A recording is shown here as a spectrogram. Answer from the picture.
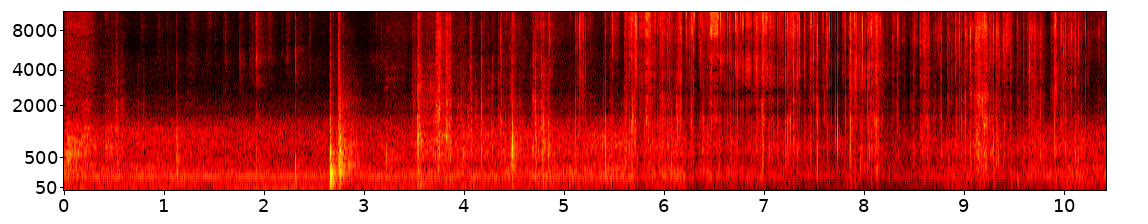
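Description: Foil trading card pack wrapper being torn open and crinkled by hand, a dense crinkling through the second half. A single sharp knock comes near three seconds in.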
